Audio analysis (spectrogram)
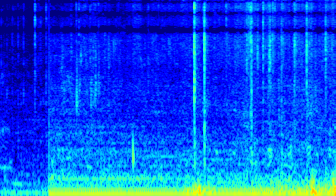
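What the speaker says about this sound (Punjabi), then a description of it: "ਹੁਣ ਨਾ ਛੇੜੀ ਸੈਮੀ, ਕਬੂਤਰਾਂ ਨਾਲ ਲੜਨ ਦੇ ਹੁਣ ਇਹਨੂੰ, ਹੁਣ ਨਾ ਛੇੜੀ।" Pigeons at a rooftop loft give low, soft coos over a steady low hum, with a few brief flutters and scuffles near the end.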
